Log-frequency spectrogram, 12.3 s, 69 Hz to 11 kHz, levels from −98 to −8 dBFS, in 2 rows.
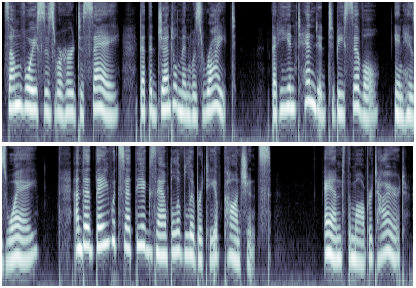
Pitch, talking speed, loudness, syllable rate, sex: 220 Hz, 165 wpm, -19 LUFS, 5.1 syllables/s, female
